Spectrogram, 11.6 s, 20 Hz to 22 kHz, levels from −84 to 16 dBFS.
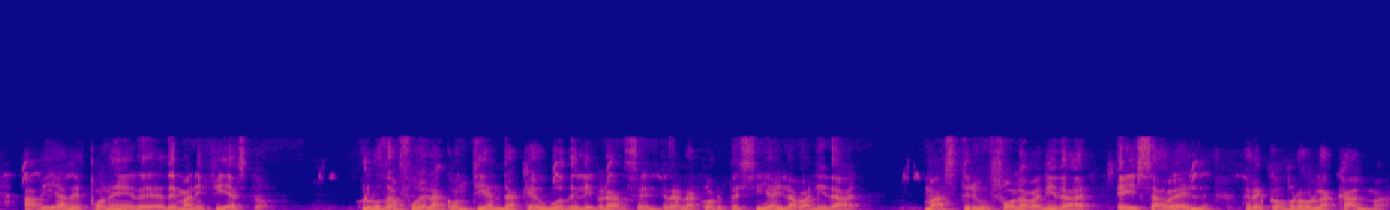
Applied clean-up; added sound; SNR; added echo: neural mask model Resemble Enhance denoiser.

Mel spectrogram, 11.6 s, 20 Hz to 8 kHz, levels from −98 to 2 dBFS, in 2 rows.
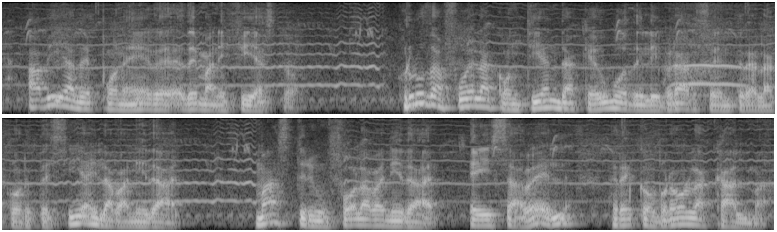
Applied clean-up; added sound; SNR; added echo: none; Gasp + Insect; 11 dB; none.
